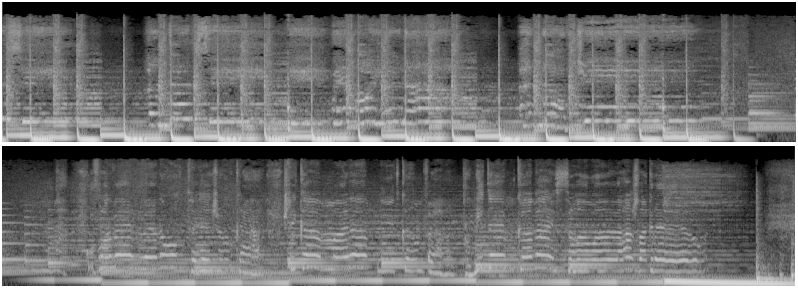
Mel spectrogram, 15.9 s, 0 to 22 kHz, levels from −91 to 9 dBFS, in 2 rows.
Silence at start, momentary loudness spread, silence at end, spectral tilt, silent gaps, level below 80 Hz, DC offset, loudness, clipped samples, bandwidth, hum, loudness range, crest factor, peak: 0 s; 10 LU; 0 s; -5 dB/octave; none; -16 dBFS; under 0.1%; -15 LUFS; under 0.1%; 16 kHz; none; 7 LU; 12 dB; 0 dBFS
